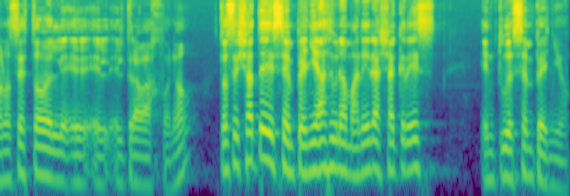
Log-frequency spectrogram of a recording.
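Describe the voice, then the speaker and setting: The voice carries an Argentine accent and lively intonation at a fairly quick pace. The background is quiet. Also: man, fairly high pitch for a man. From Argentina. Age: 40s. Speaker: drummer and worship musician; speaker. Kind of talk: workshop talk to an audience. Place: stage. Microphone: handheld.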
